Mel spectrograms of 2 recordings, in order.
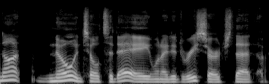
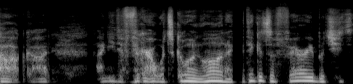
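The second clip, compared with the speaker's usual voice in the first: put-on despondent, dejected muttering. Acting out a comedy skit of Michael Cleary walking around: despondent Michael Cleary muttering. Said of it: "He's just all despondent".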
